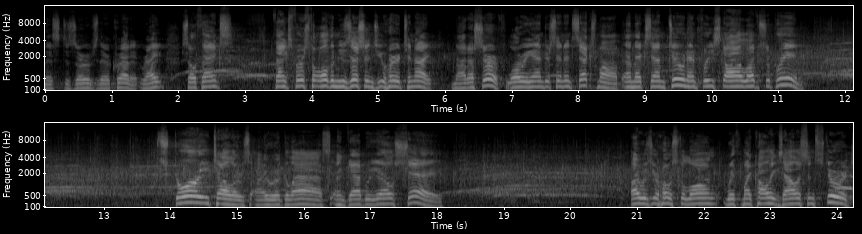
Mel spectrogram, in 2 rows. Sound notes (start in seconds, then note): 13.0 applause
